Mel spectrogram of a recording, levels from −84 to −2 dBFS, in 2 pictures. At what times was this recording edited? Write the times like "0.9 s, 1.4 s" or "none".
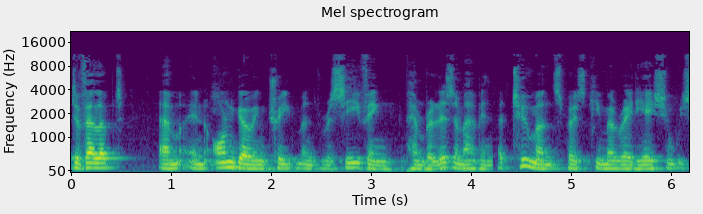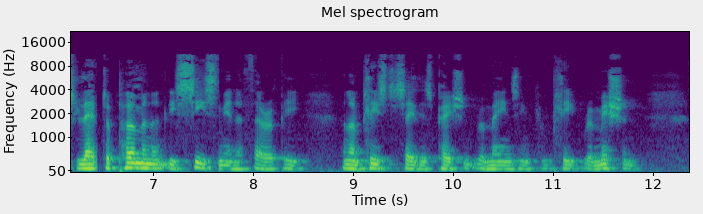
3.3 s, 4.2 s, 6.4 s, 7.7 s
